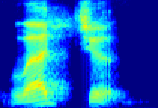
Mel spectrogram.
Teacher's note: Wajhahu jim sukun ini termasuk huruf qalqalah dibaca memantul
